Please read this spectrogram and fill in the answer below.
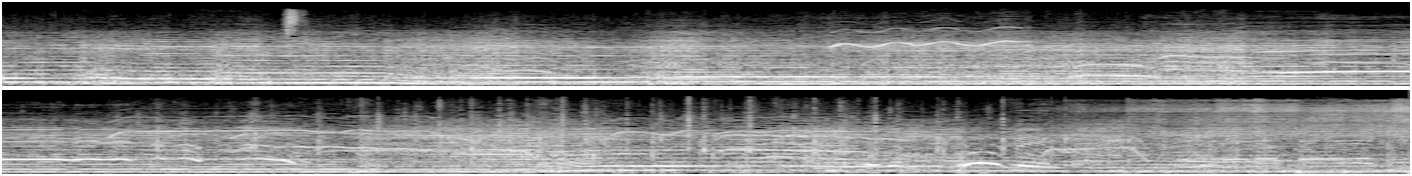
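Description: Loud rock music led by an electric guitar playing sustained notes with bends and vibrato over a steady bass line.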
